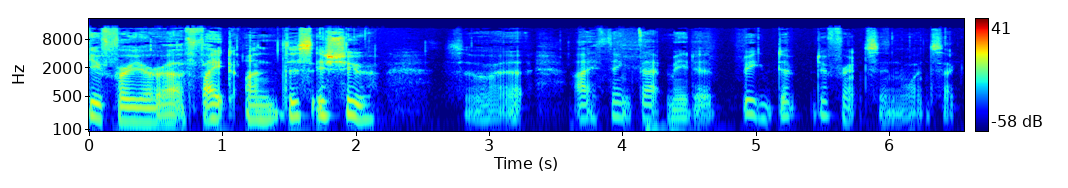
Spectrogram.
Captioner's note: speaking French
